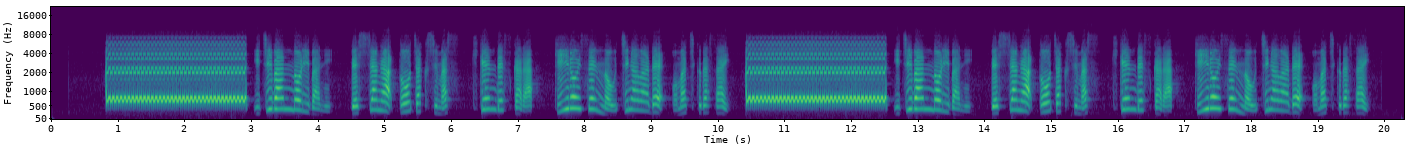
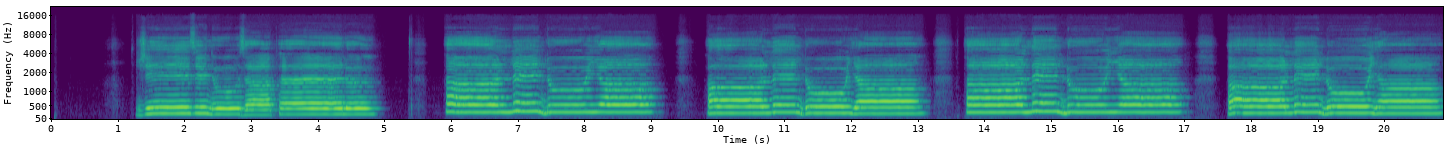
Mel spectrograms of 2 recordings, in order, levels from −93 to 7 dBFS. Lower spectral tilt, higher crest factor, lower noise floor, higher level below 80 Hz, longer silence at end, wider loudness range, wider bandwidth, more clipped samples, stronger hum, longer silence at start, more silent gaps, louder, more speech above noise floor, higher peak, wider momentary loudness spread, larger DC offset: second, 0.5 dB/octave vs -4 dB/octave; first, 18 dB vs 12 dB; about the same, -80 dBFS vs -77 dBFS; second, under -90 dBFS vs -72 dBFS; first, 0.55 s vs 0 s; first, 10 LU vs 3 LU; second, 7.6 kHz vs 11 kHz; neither; neither; second, 0.8 s vs 1.3 s; neither; second, -22 LUFS vs -16 LUFS; second, 53 dB vs 63 dB; about the same, -6 dBFS vs -4 dBFS; first, 16 LU vs 7 LU; neither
